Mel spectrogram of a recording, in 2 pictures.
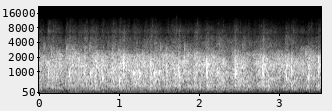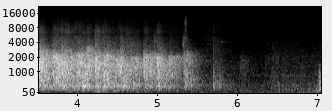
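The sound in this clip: An audience applauds to welcome a speaker at a talk, dense clapping that holds strong for about five seconds before thinning and fading into near quiet.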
